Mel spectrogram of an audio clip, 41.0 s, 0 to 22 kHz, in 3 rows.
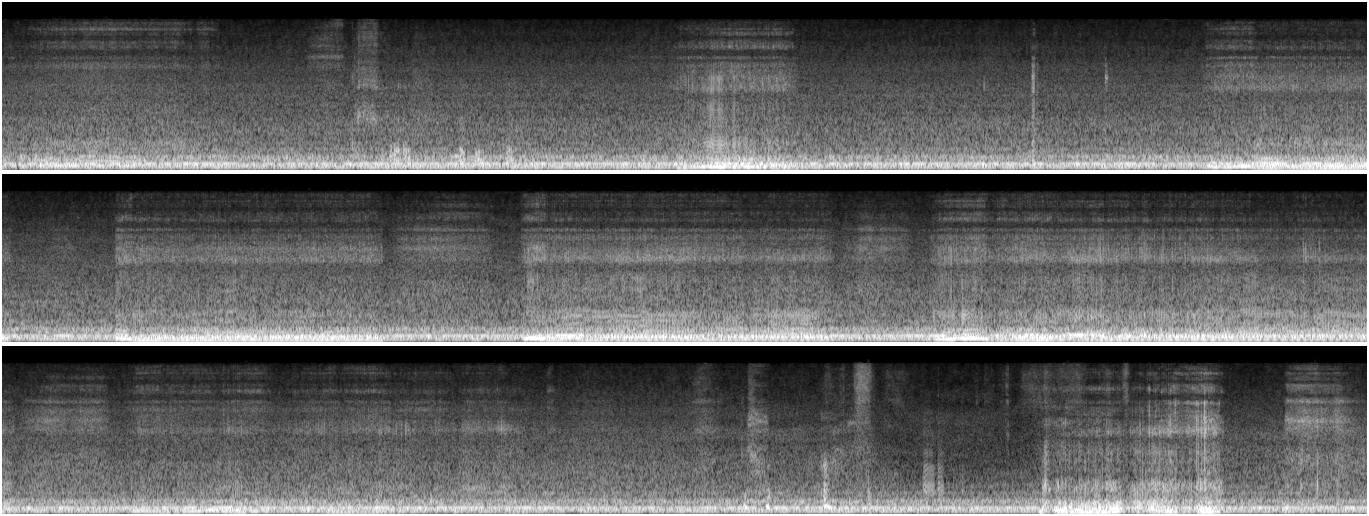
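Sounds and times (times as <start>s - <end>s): man snoring loudly: 0.3s - 2.1s, 6.7s - 8.0s, 12.0s - 13.8s, 14.8s - 32.6s, 37.7s - 39.6s.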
